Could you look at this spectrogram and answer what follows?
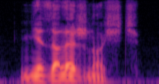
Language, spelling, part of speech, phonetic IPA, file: Polish, niezależność, noun, [ˌɲɛzaˈlɛʒnɔɕt͡ɕ], Pl-niezależność.ogg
